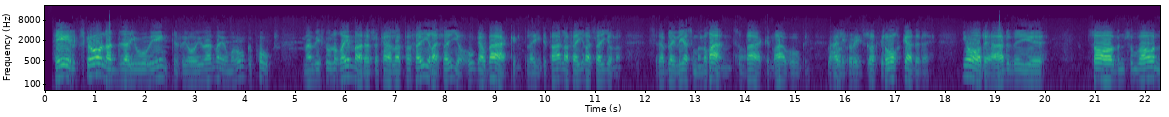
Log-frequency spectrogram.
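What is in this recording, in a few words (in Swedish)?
Visseltofta Skåne, Svenska sagor dialekter; Folkminnen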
